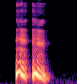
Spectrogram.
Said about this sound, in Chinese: 闭上眼睛，故作深沉的咳嗽了两声。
